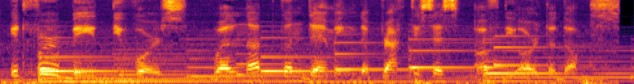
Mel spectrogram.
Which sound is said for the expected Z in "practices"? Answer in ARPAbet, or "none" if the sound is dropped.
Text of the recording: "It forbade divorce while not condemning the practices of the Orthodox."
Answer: S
